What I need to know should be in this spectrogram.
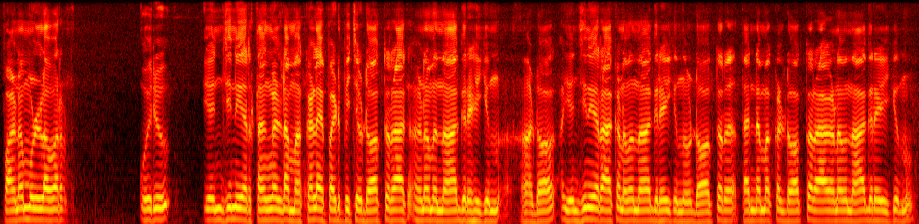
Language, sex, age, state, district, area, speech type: Malayalam, male, 45-60, Kerala, Thiruvananthapuram, rural, spontaneous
